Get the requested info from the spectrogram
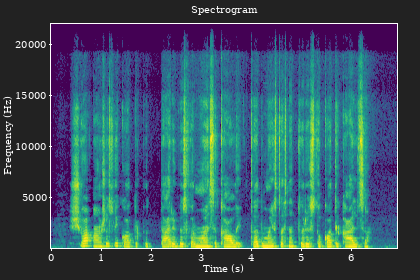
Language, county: Lithuanian, Kaunas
